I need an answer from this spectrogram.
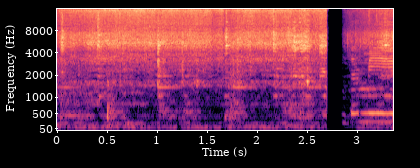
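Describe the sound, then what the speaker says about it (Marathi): Spices being stirred in a hot frying pan, a steady close sizzle with scraping strokes of the spoon and a short break near the end. "ते सगळे मसाले घालून ना याला पुन्हा एकदा व्यवस्थित मिक्स करून घेते"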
